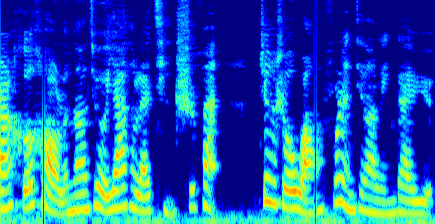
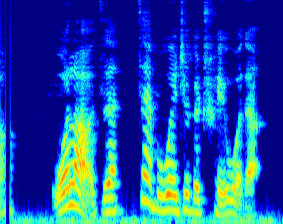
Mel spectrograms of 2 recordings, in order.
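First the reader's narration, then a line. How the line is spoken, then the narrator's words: Laughing. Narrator (Chinese): 宝玉笑道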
